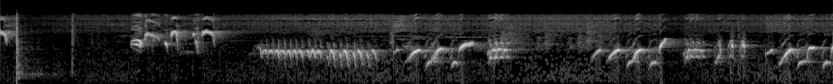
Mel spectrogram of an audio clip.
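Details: Aceh white-rumped shama in master song, mixing a buzzy rattling trill with clusters of quick whistled notes sliding downward, delivered in rapid phrases.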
